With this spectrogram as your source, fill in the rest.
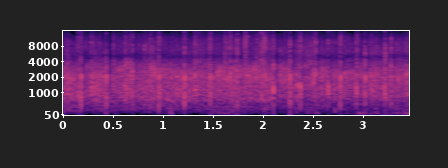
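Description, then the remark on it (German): Steady applause from an audience for a pair of white shoes, dense overlapping claps forming a continuous bright wash of sound that holds at an even, fairly loud level throughout, with no voices standing out. “Bitte Applaus für diese Schuhe, meine Damen ja.”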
